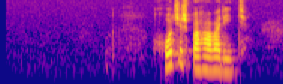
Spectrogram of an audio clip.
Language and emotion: Russian, neutral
